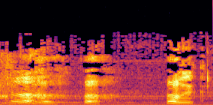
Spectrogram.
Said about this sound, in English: Well, because we're closer to the snore sound. So I would assume that we are getting closer to the...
